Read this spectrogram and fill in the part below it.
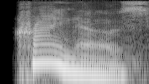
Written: crinosity

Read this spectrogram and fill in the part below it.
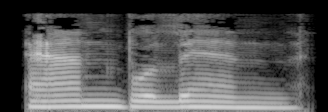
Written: anne boleyn

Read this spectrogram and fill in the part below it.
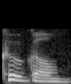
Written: kugel

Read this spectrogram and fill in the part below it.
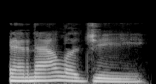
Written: enallage

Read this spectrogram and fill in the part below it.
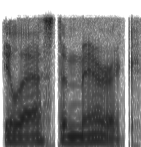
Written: elastomeric

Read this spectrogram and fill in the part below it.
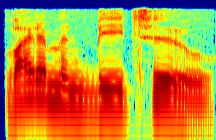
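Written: vitamin B2

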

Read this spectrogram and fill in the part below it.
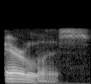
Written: airless

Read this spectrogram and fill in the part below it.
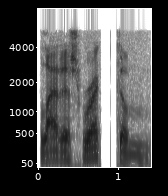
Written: latus rectum

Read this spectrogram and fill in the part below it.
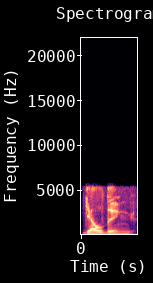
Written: gelding

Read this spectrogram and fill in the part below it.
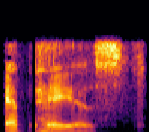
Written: epeeist

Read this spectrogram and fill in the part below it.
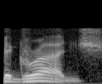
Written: begrudge

